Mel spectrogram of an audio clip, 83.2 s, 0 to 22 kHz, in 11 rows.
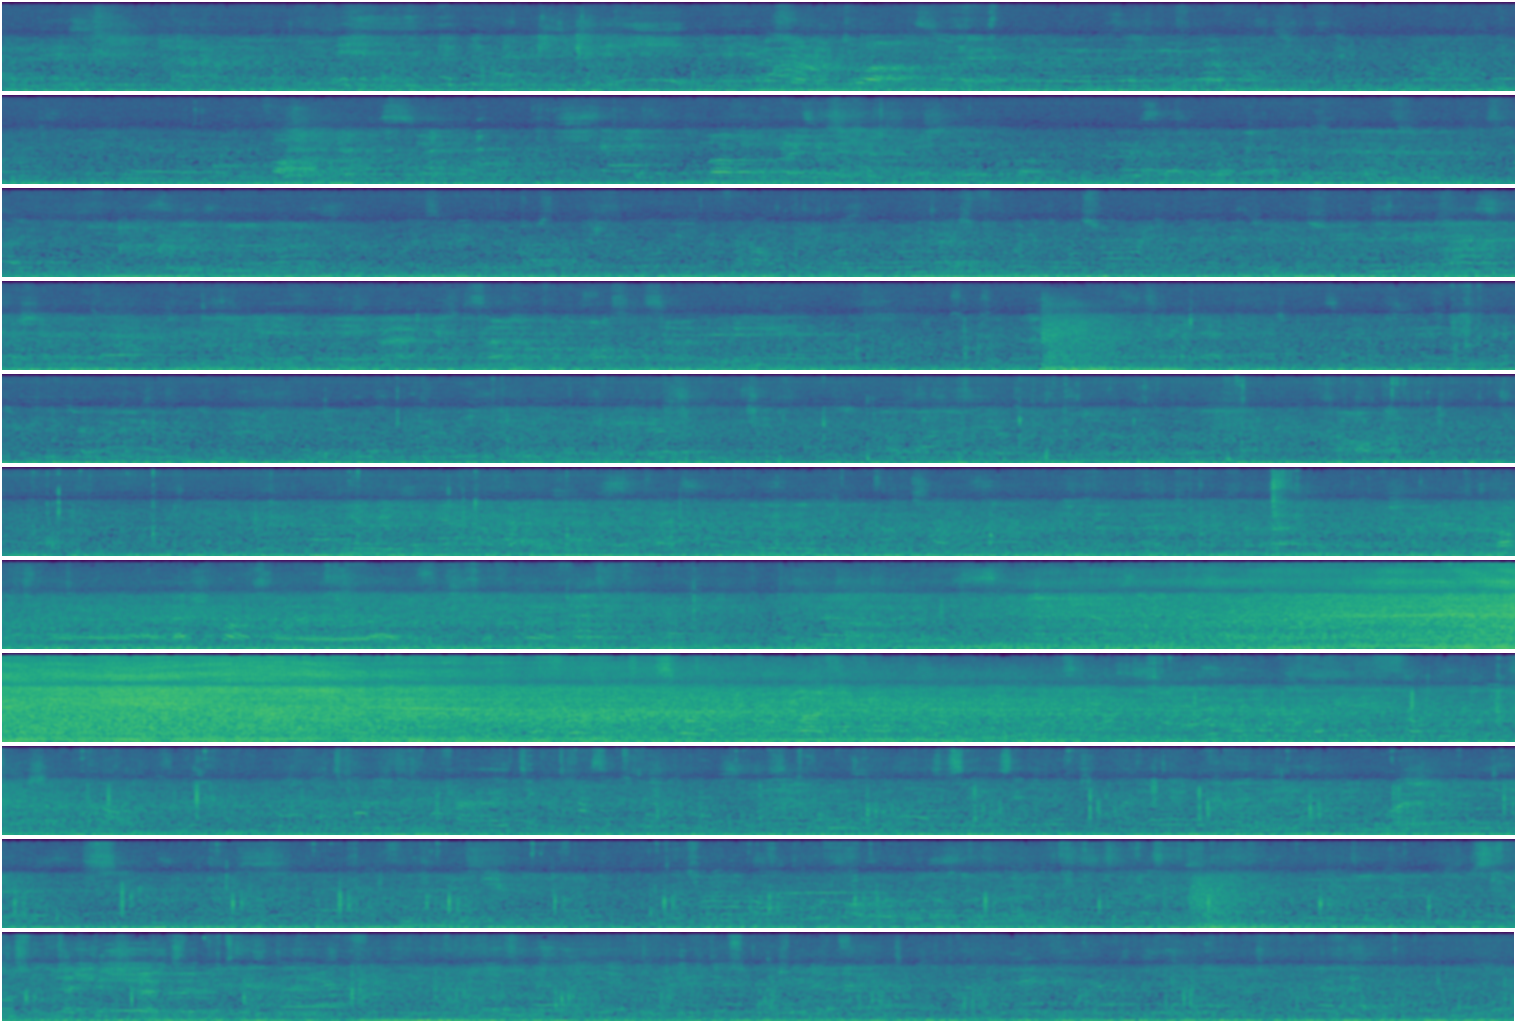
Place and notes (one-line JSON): {"title": "Place de l'Université, Aix-en-Provence - early evening ambience", "date": "2014-01-06 17:30:00", "description": "ambience at Place de l'Université on a Monday early evening\n(PCM D50, OKM2)", "latitude": "43.53", "longitude": "5.45", "altitude": "214", "timezone": "Europe/Paris"}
